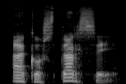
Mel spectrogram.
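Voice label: "acostarse", Spanish, male; mekanta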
